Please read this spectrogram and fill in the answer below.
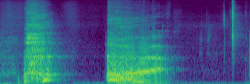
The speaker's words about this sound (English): You know, I was raised, let me clear my throat.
